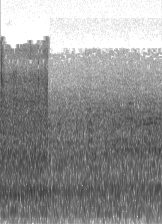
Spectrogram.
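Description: Football stadium crowd: steady noise from the supporters in the stands, with no single event standing out.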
